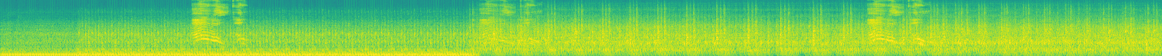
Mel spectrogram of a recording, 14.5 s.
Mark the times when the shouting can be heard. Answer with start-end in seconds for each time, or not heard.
2.4-3.1, 6.0-6.8, 10.8-11.7.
